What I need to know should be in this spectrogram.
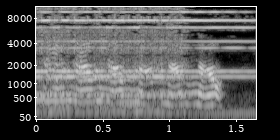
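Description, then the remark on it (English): A telephone rings with a loud, warbling electronic tone that wavers rapidly in pitch, then cuts off abruptly, leaving only a faint steady hum. “Oh, it's ringing still.”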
